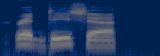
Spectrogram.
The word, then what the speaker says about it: Radicia: Chelsea Radicia, goalkeeper from Idaho State University.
